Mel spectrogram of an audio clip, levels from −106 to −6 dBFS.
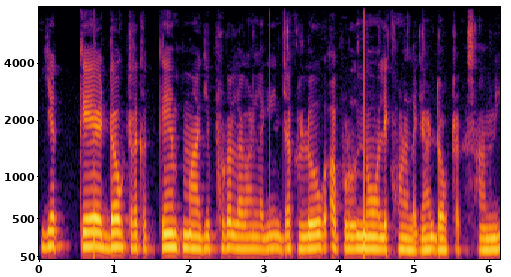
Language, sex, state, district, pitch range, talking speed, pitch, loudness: Garhwali, male, Uttarakhand, Uttarkashi, 140-160 Hz, 185 wpm, 145 Hz, -21 LUFS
